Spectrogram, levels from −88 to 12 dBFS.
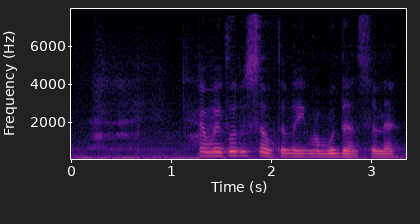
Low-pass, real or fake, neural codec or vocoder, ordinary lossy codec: none; fake; codec, 16 kHz, 0.8 kbps, ZipCodec; none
